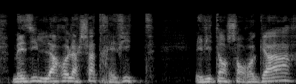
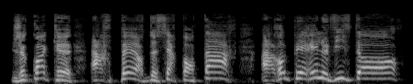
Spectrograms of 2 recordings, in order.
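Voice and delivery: commentateur au mégaphone; 8 semitones higher than usual. A narrator's reading. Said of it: "dans son mégaphone".

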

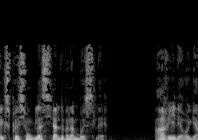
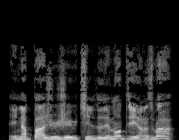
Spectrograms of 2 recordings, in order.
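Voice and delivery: higher, louder jibe meant to be overheard; pointedly loud; 8 semitones higher, 5 dB louder than usual. A narrator's reading. Amos Diggory jabbing at Harry, loud and pointed. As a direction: say it loud enough for Harry to hear. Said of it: "suffisamment fort pour que Harry l'entende".

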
